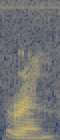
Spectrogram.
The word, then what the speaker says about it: Ren: what's your last name Reen is pronounced as uren uren yes okay so according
